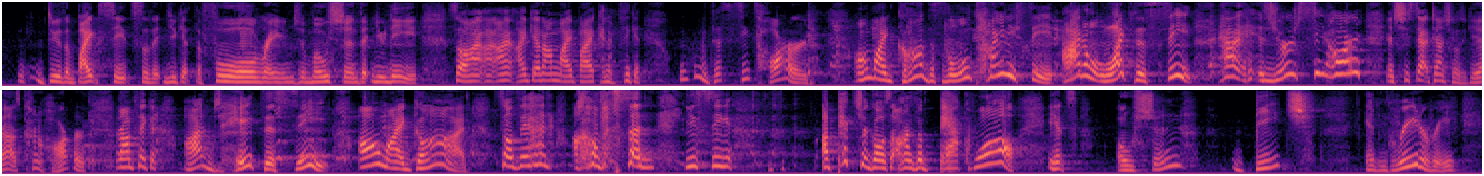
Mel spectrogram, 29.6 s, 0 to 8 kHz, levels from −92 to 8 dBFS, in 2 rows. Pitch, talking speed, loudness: 225 Hz, 185 wpm, -26 LUFS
